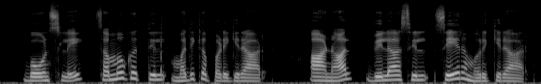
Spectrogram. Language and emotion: Tamil, neutral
